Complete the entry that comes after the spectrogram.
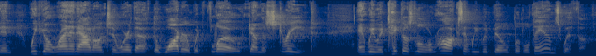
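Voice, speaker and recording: A middle-aged woman minister with a Texas accent, preaching a gentle, reflective sermon that slows into soft pauses. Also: lowish voice.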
